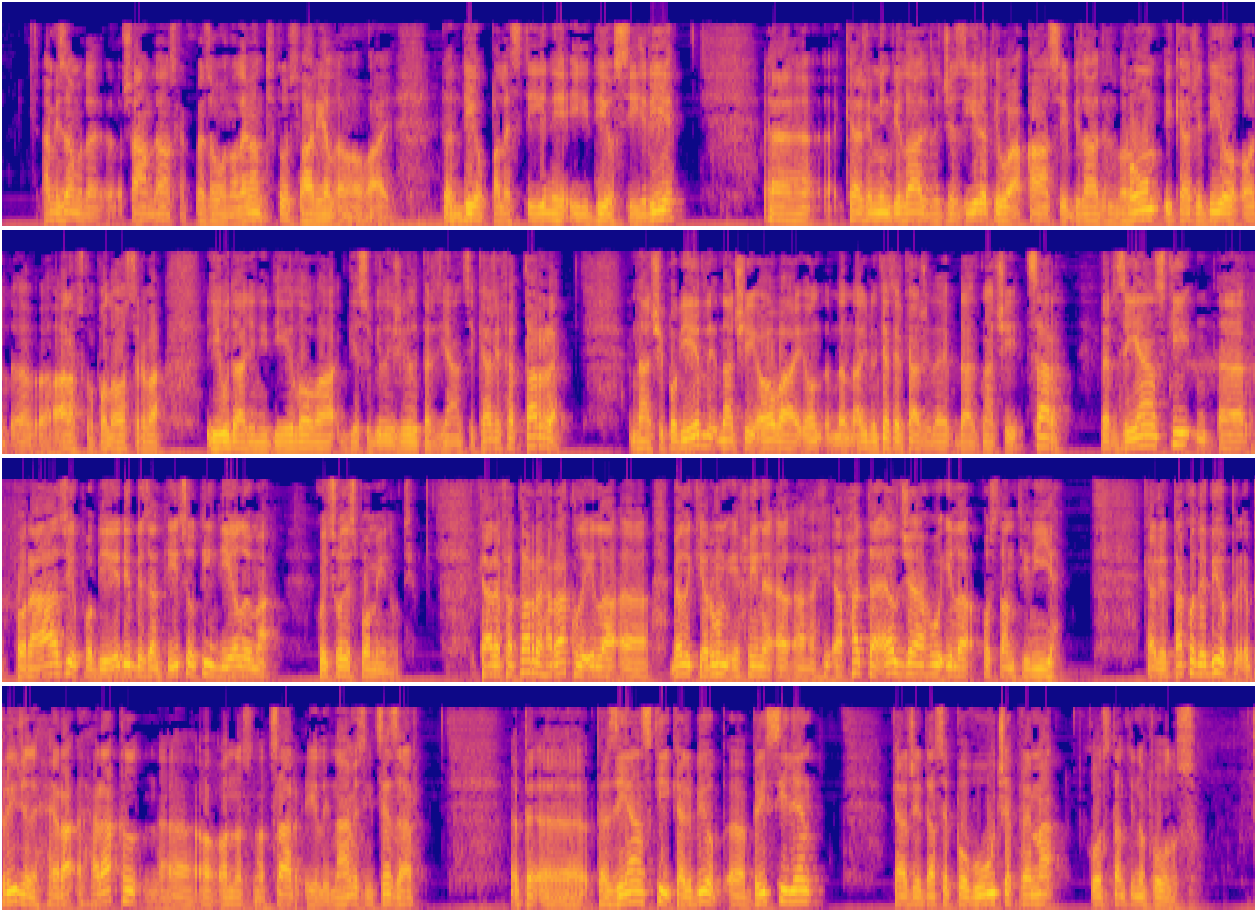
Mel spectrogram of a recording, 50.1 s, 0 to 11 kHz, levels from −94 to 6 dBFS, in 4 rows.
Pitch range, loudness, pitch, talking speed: 100-125 Hz, -12 LUFS, 110 Hz, 125 wpm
